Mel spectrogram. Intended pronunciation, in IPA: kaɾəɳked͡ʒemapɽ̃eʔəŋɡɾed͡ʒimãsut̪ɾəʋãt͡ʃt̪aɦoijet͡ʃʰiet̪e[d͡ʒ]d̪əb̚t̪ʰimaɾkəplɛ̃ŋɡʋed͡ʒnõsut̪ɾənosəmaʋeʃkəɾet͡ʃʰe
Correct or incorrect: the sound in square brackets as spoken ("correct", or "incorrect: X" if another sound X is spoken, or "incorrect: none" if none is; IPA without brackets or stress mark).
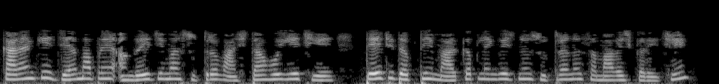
correct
